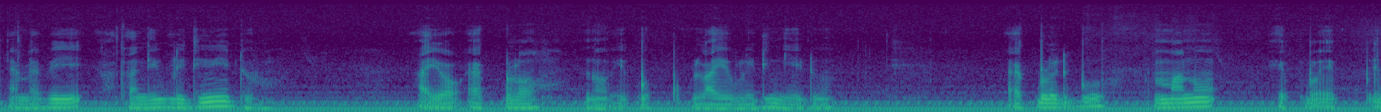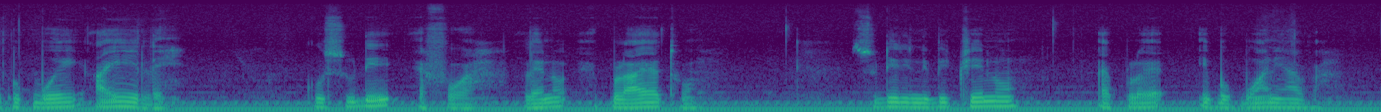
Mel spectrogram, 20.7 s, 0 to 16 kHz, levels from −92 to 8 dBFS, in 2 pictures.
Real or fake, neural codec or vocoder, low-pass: real; none; 14.4 kHz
